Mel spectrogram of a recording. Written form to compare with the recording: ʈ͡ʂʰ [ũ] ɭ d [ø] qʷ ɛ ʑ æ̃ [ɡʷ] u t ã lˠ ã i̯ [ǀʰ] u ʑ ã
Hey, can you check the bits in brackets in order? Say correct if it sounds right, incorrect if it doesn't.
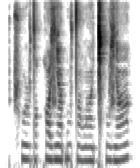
incorrect, incorrect, incorrect, correct

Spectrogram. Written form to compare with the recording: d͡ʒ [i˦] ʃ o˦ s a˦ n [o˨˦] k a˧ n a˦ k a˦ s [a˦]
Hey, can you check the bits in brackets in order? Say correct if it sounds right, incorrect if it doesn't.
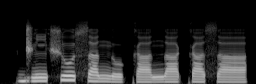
incorrect, incorrect, correct

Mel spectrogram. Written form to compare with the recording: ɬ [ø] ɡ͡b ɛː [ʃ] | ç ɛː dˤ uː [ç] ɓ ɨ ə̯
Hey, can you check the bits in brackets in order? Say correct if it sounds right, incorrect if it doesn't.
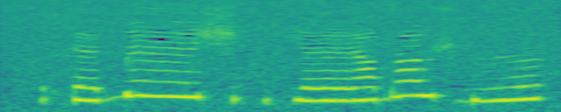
incorrect, correct, incorrect

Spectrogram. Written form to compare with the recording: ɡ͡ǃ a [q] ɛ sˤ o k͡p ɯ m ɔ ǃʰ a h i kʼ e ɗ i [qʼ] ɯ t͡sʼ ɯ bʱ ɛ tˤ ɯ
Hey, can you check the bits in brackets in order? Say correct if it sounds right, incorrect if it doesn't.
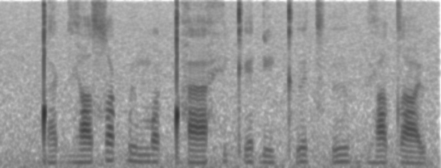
incorrect, incorrect

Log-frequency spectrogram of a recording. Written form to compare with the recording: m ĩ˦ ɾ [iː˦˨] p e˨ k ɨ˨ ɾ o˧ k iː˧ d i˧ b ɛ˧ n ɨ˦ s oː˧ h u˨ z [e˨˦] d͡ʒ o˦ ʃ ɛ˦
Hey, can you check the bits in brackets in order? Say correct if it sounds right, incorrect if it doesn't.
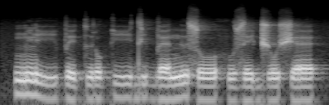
incorrect, incorrect

